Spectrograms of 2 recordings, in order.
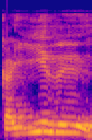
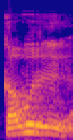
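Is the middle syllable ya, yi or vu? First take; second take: yi; vu. First: The middle syllable is yi. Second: The middle syllable is vu. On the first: The speaker calls it right. "கயிறு அப்படிங்கிறது தான் சரியானது" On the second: The speaker calls it wrong. "கவுரு என்பதும் தவறு"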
